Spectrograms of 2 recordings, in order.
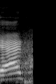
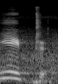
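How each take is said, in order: First: The vowel sounds like the ay in day. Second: The vowel sounds like the ee in see. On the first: The speaker calls it wrong. "ஏட் இல்லை" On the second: The speaker calls it right. "ஈயும் ஏவும் சேர்ந்தாலே ஈ"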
